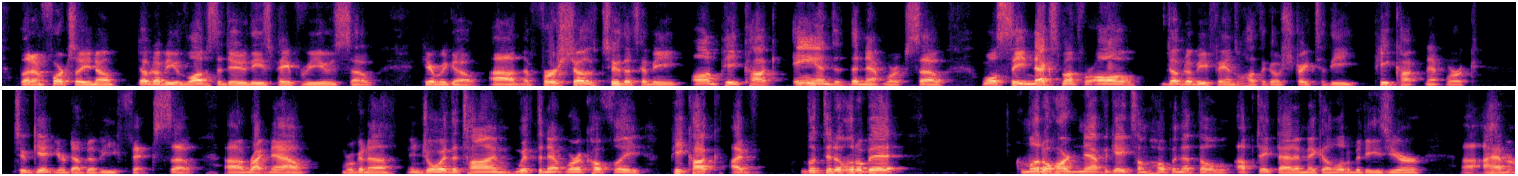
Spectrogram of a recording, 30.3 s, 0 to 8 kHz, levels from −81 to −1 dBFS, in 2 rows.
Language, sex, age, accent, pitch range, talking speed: English, male, 40-59, American, 105-125 Hz, 190 wpm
